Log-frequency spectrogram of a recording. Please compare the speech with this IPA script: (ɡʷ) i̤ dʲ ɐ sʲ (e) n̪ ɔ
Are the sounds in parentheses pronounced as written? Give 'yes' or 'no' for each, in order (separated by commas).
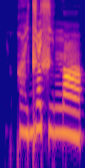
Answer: no, no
